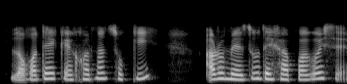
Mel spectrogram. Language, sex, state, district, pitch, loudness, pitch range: Assamese, female, Assam, Kamrup Metropolitan, 255 Hz, -21 LUFS, 235-270 Hz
